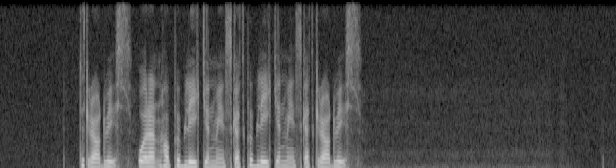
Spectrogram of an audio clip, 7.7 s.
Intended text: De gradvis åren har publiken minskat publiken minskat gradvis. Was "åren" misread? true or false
false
